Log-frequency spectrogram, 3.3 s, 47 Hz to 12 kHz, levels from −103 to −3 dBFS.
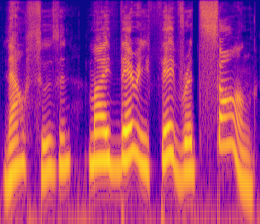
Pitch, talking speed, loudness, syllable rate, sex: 205 Hz, 110 wpm, -18 LUFS, 3.8 syllables/s, male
